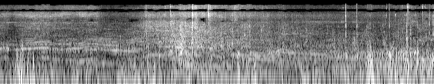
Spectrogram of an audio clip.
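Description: Motocross bike engines revving and easing off as the bikes climb toward the microphone, with wind rumble on the microphone. A few knocks near the end as the phone is jostled.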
